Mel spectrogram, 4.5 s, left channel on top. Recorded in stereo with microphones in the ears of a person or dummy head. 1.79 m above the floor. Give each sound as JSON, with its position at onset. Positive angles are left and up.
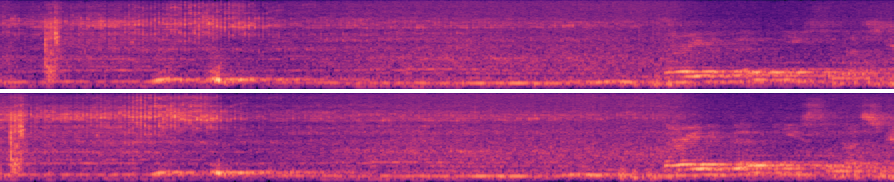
{"t": 0.8, "sound": "a whoosh", "side_deg": 55, "distance_m": 0.7}
{"t": 3.3, "sound": "a woman speaking", "side_deg": -50, "distance_m": 5.5}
